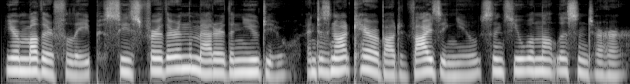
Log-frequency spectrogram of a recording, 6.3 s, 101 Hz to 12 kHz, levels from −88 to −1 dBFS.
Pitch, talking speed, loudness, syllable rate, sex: 195 Hz, 240 wpm, -17 LUFS, 5.6 syllables/s, female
